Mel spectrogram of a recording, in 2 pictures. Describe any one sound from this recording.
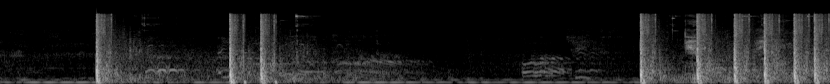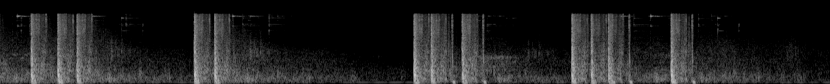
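Gunshots from a rifle crack loudly in quick bursts, with echoing tails.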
